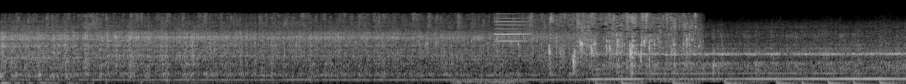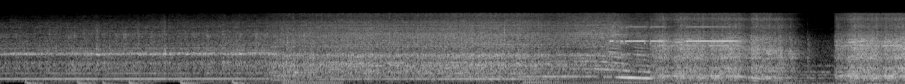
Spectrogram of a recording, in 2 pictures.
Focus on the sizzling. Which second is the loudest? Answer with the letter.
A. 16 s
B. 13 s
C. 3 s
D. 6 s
D.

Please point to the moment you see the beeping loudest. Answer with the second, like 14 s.
16 s.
